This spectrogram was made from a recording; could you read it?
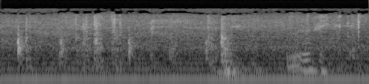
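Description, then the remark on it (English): A door opens and then closes, with a few wooden knocks and clicks spread over several seconds against a steady low hum. “It's right through that door there.”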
